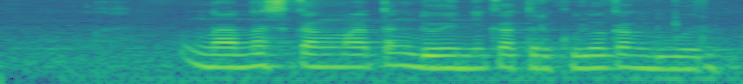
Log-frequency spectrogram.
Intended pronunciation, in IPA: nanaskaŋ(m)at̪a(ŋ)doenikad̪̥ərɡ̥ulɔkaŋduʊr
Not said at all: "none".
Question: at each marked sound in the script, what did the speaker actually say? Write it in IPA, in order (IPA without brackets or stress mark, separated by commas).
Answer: m, ŋ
